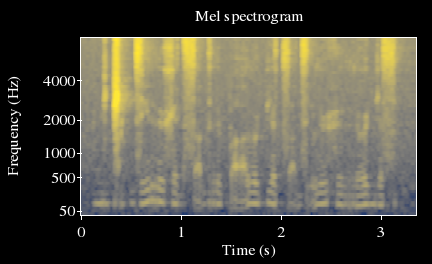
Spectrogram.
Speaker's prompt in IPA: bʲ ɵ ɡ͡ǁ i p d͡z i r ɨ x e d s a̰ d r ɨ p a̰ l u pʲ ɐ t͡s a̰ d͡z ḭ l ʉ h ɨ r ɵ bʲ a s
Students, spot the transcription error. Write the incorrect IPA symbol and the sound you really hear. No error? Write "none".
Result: none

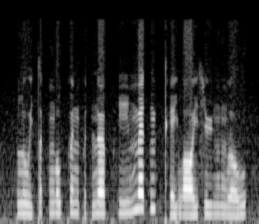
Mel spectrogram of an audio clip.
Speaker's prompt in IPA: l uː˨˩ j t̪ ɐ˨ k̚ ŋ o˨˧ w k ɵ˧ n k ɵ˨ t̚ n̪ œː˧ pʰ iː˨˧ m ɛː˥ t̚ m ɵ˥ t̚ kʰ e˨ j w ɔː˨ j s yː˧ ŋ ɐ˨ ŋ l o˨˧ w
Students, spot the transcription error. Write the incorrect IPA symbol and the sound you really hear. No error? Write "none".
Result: none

